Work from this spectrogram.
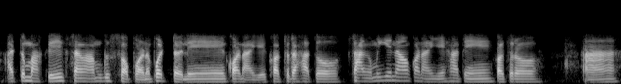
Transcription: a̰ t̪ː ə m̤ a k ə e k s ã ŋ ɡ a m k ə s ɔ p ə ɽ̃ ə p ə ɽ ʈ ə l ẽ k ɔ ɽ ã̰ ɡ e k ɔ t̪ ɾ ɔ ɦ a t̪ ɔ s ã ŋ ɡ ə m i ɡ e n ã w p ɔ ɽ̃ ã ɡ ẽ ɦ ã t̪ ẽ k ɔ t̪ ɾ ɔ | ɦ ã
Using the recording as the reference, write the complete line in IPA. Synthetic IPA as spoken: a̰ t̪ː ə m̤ a k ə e k s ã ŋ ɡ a m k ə s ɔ p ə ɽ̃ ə p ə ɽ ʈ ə l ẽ k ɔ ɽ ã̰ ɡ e k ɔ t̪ ɾ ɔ ɦ a t̪ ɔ s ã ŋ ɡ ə m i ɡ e n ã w k ɔ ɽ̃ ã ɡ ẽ ɦ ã t̪ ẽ k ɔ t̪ ɾ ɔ | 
